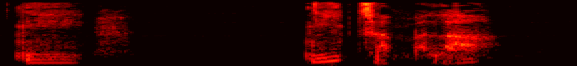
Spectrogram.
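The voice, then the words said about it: Quiet hesitant question. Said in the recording (Chinese): “小声问”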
